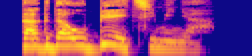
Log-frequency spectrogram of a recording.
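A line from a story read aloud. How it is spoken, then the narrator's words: Growling. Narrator (Russian): прорычал грач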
